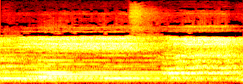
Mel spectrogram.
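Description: Baritone singing a classical art song in held, sustained notes, accompanied by grand piano.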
